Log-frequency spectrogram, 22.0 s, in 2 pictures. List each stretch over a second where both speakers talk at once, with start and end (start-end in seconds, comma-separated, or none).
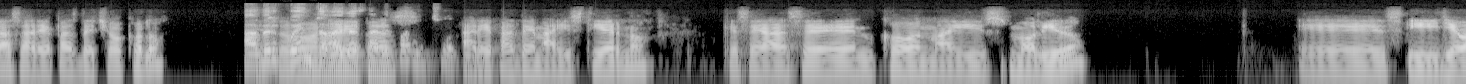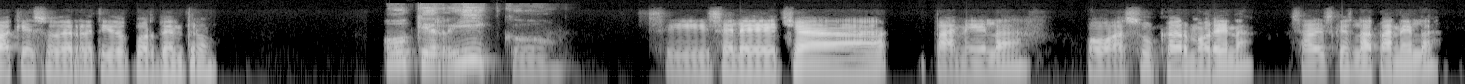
1.9-3.6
